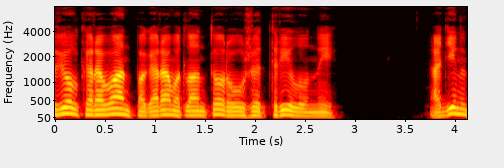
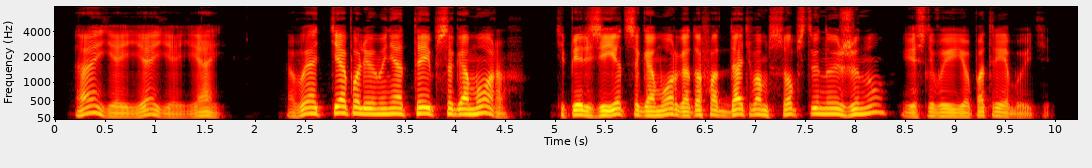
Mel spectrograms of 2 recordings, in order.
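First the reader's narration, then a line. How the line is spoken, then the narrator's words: Whispered. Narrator (Russian): прошептал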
